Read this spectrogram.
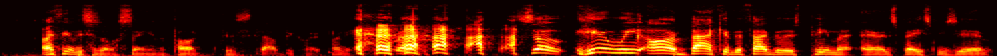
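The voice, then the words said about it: English accent. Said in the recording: “With the English accent”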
